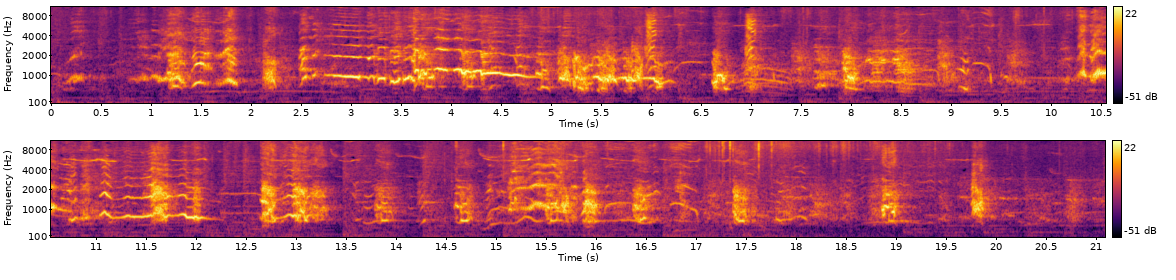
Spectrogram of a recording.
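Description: Dogs yelp and whine excitedly close by.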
